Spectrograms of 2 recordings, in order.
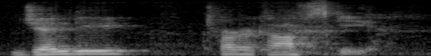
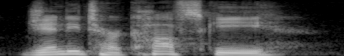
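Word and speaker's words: Genndy Tartakovsky: How do you say it? – Jendi Tartakovsky. – Jendi Tartakovsky.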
